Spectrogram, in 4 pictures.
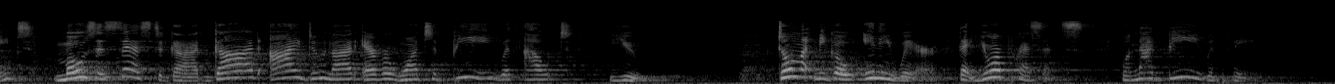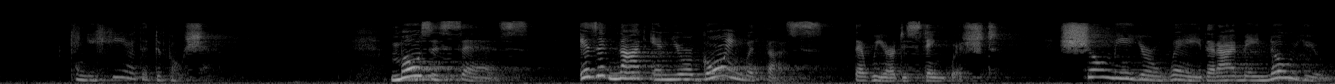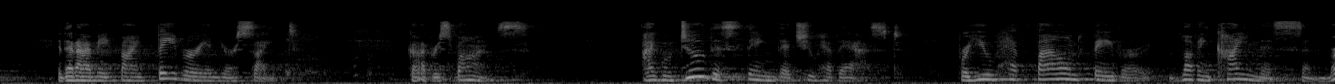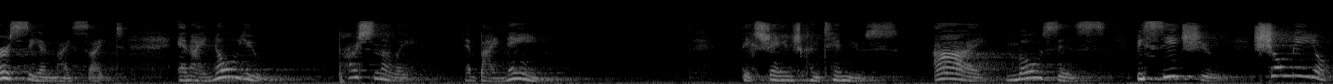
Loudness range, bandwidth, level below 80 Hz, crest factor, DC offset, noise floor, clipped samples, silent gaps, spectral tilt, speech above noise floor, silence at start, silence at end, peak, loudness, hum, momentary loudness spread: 9 LU; 8 kHz; -62 dBFS; 20 dB; under 0.1%; -60 dBFS; under 0.1%; none; -3.5 dB/octave; 23 dB; 0 s; 0 s; -18 dBFS; -37 LUFS; none; 16 LU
